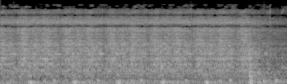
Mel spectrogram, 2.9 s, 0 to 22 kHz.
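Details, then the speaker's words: 2012 Alfa Romeo Giulietta 1.4 turbo petrol misfiring, compression test on last cylinder: starter cranking with uneven beat, one weak stroke, no catch; no compression from burnt valves, likely due to mileage and overheating. "Gördüğünüz gibi herhangi bir basınç veya hareketlilik yok araçta. Bu araçta tüp olmamasına rağmen e sibopları yanmış."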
